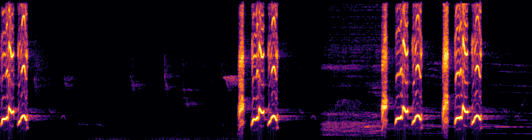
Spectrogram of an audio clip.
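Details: Sooty-headed bulbul singing briskly as a lure for other bulbuls to answer: clusters of two or three liquid, upward-slurred notes, the last phrases coming in quick succession, with some low background noise.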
